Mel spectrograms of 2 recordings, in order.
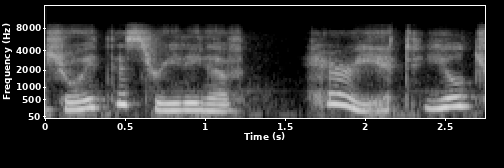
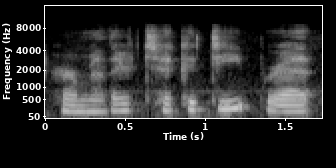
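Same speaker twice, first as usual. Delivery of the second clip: usual speaking voice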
